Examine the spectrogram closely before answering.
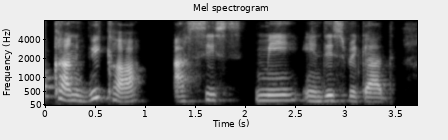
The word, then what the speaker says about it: WICA: So I think I omitted the part where I was supposed to talk about WICA because it is not WICA. So okay. It is pronounced WICA, Women in Infrastructure Community Africa.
